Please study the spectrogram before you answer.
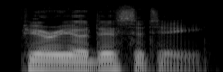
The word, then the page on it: periodicity: British English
